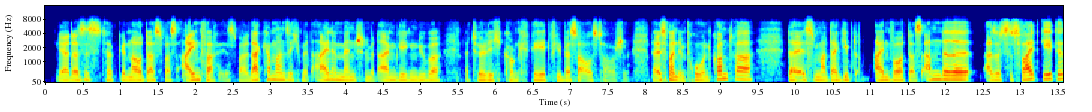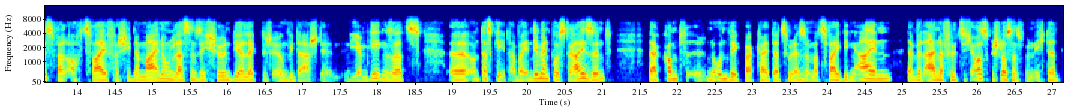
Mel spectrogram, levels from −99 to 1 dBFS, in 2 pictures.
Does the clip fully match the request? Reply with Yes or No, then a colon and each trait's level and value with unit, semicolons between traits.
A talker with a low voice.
No: medium, 150 Hz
